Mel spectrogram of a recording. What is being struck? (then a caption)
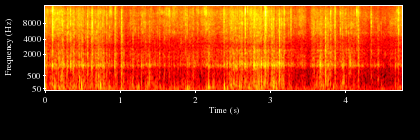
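Thin plastic drink bottle. A clear PET Coca-Cola soda bottle with a red label and red cap, hollow and mostly empty, is held in both hands and squeezed, crinkled and tapped with the fingers. Dense, irregular plastic crackles and short dry taps overlap continuously, with bright high crinkle noise and a faint steady tone near 1 kHz.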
